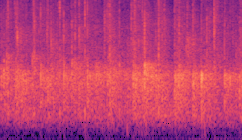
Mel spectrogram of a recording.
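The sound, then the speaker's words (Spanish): Applause from the audience at an evening gathering at Alfa Omega's Powerhouse, a dense, steady wash of clapping that holds at an even, moderate level throughout. “Quiero que se den un buen aplauso a ustedes por estar aquí con nosotros el día de hoy.”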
